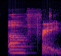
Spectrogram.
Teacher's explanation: you can hear that schwa really clearly in afraid and ago, the first syllable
